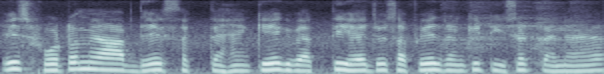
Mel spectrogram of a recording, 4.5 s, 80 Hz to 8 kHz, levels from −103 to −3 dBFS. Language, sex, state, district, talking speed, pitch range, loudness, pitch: Hindi, male, Bihar, Araria, 240 wpm, 185-205 Hz, -20 LUFS, 195 Hz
